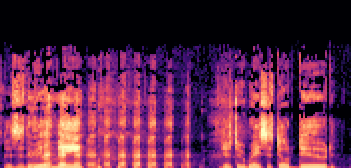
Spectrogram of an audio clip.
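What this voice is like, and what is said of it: Imitates another person's voice. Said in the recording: “jumped out of his skin a little bit and was Donald Trump ... impersonation”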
